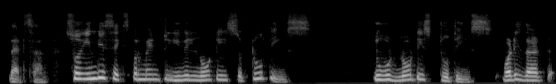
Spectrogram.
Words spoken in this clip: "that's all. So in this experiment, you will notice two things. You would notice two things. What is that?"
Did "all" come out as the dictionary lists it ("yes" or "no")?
no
